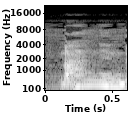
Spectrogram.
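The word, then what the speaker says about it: 何人: 난닌 데스까?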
